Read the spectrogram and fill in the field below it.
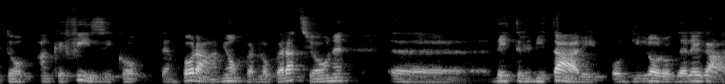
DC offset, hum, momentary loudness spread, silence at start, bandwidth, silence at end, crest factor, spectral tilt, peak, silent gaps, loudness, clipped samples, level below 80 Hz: under 0.1%; none; 16 LU; 0.1 s; 13 kHz; 0 s; 22 dB; -5.5 dB/octave; -2 dBFS; none; -24 LUFS; under 0.1%; -62 dBFS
